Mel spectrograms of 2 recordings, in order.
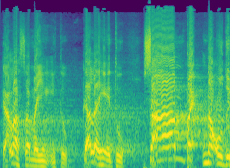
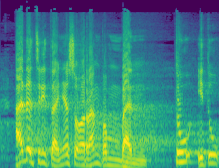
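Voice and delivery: plain

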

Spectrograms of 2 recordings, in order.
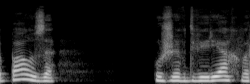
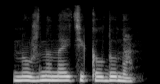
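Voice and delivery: ordinary delivery, nothing marked

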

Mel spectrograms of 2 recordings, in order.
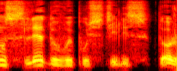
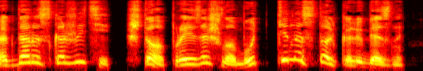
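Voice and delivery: biting mock politeness, sarcastic, high and swooping pitch; 8 semitones higher than usual. Sergeant Holcomb answers Perry Mason with a sarcastic remark. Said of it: "язвительно заметил сержант Хоулком".

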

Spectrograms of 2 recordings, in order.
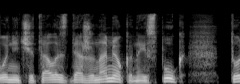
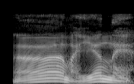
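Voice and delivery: knowing, meaningful drawl. Hearing his partner was picked by the military; drawled meaningfully. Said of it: "протянул Сизый совсем другим тоном, многозначительно так".

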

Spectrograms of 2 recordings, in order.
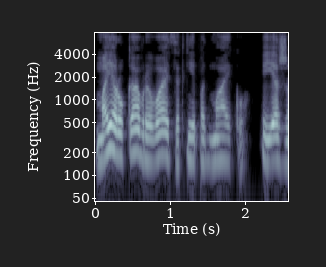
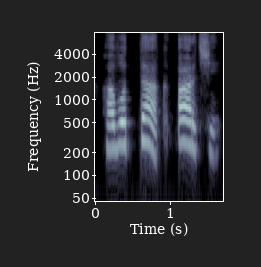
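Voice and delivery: high, slow, quavering, trembling voice; 8 semitones higher than usual. After a deep breath, [name] answers Archie's question in a trembling voice. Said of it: "дрожащим голосом".

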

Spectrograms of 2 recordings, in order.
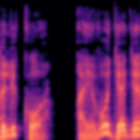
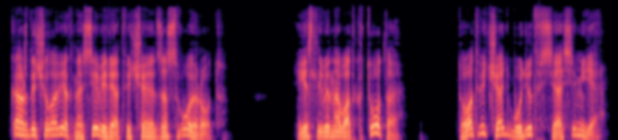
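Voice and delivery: ordinary delivery, nothing marked

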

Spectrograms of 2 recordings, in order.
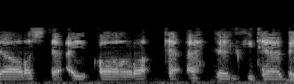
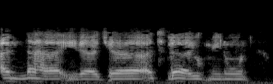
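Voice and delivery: plain

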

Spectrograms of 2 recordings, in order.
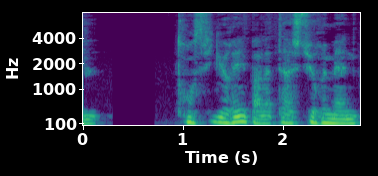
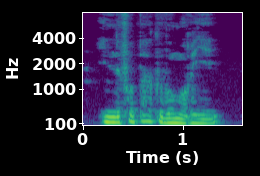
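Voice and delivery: ordinary delivery

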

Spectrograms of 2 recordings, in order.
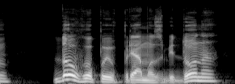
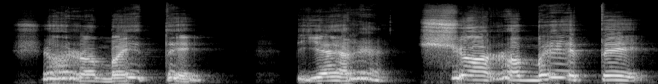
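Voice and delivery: hysterical, very high pitch, very slow, drawn out; 9 semitones higher than usual. A character in hysterics asks another what to do; hysterical. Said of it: "бився у істериці".

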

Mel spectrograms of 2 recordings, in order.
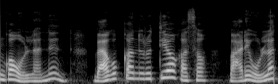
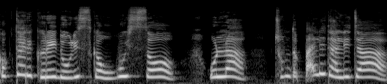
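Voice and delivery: very high, shrill yelled call; 10 semitones higher, 3 dB louder than usual. Fleeing on horseback, a rider looks back and calls to a companion: shouting. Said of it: "브랜든이 외치자".

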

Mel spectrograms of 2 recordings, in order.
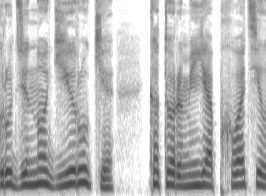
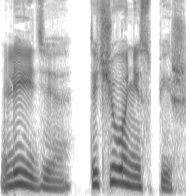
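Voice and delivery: sleepy, drowsy, lower and slower; 3 semitones lower than usual. A father, just woken, speaks to his daughter; sleepy. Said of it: "сонно почесывая голову".

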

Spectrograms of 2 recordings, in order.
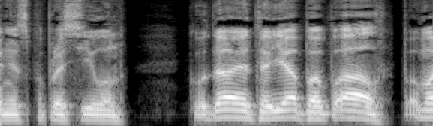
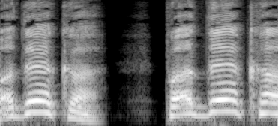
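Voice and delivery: joyful, glad, pitched-up, happy voice; 9 semitones higher, 4 dB louder than usual. A man in a pit sees his father's old friend, joyful. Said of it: "обрадовался Чумбока".

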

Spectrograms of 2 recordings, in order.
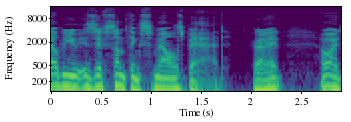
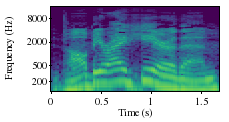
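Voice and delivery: play-acted grudging, displeased, fast, reluctant tone. Repeating a teacher's line to show his tone: imitating an unhappy, reluctant tone. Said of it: "他不怎么开心".

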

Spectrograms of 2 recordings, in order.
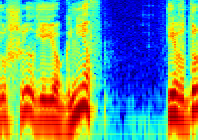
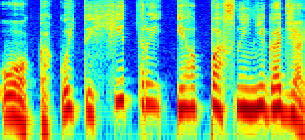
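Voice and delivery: trembling whisper, much higher pitch; 6 semitones higher than usual. A woman answers the man who is divorcing to remarry, whispered, trembling all over. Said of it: "Она прошептала, вся дрожа".

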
